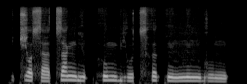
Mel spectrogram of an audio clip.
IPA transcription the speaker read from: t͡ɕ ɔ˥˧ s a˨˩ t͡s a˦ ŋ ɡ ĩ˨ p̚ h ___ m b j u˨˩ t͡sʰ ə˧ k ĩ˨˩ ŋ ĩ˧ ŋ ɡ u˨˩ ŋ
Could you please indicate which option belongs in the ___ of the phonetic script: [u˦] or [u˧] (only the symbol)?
u˦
